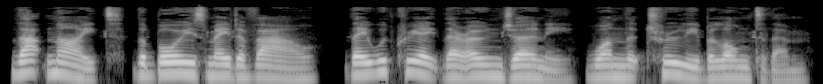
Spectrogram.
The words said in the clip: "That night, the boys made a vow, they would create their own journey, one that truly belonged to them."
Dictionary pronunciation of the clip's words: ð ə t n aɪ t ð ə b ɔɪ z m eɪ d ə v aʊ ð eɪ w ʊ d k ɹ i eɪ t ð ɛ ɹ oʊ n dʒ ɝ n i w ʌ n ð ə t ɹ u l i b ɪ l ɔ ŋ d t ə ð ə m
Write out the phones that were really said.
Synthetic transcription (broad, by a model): ð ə t n aɪ t ð ə b ɔɪ z m eɪ d ə v aʊ ð eɪ w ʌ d k ɹ i eɪ t ð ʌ ɹ oʊ n dʒ ɝ n i w ʌ n ð ə t ɹ u l i b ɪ l ɔ ŋ t ə ð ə m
